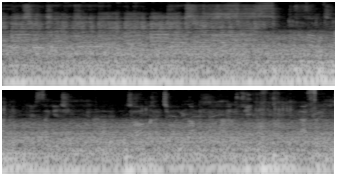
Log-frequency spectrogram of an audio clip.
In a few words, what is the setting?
car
